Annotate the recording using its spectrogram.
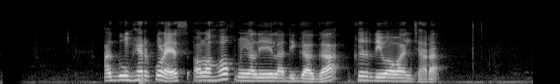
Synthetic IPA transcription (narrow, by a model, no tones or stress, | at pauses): ʔaɡʊŋɦɛrkulɛsɔlɔɦɔk̚niŋaliiladiɡaɡakɨrdiwawaɲt͡ʃaɾa̰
